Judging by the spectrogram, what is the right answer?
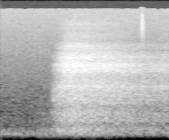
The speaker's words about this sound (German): Wir atmen ein und wir atmen aus. Wir atmen nochmal ein und wir atmen nochmal aus.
